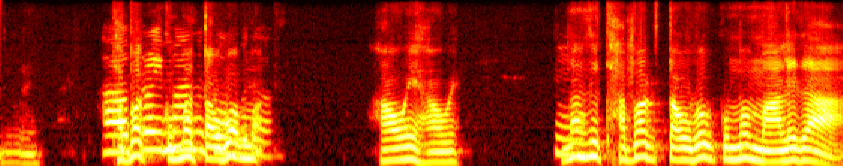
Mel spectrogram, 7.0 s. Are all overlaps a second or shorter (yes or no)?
no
